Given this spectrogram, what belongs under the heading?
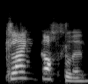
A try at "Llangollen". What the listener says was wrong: It's not Clut. It's Llangollen. You're getting the first bit wrong. Yeah, that's okay. But don't make it into a C. Don't make it clat.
